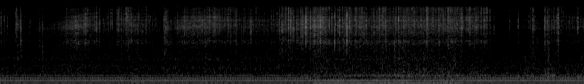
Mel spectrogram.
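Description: Long black nails scratch and pick at a flat silver sequin fabric lying on a table. The result is a quiet, continuous bright crinkling and rasping, with a steady low hum underneath throughout.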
